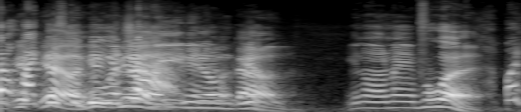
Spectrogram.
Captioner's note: stammering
